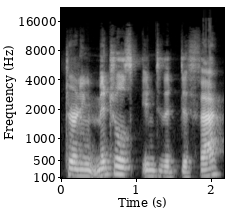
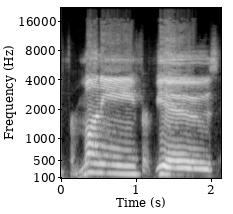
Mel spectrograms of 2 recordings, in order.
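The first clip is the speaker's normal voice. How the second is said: loud, higher, drawn-out MONEY and VIEWS; scornful listing; 4 semitones higher, 7 dB louder, much slower than usual. Real, not acted. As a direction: stretch each motive out with pointed disdain. Scornful list of milking motives.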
